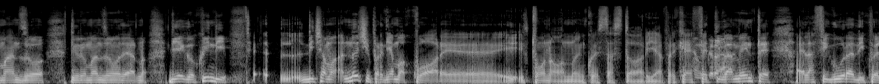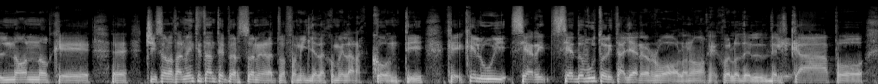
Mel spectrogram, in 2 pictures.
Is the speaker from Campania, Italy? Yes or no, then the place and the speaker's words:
no; Parma, Emilia-Romagna, Italy; noi siamo di Parma, ragazzi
